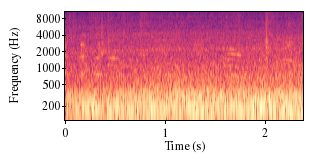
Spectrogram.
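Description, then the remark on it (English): A loud, steady roar of airplane engines fills the scene, a deep continuous rumble like a jet speeding down the runway for takeoff, with no pauses or breaks. “Every time we speed down the runway and the wheels lift off the ground, I get giddy.”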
